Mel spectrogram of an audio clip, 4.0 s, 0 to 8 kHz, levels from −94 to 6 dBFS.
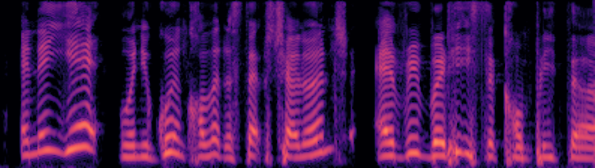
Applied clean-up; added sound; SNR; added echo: neural mask model Resemble Enhance denoiser.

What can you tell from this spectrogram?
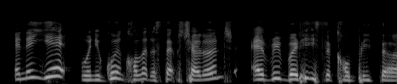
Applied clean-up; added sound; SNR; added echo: none; none; none; none.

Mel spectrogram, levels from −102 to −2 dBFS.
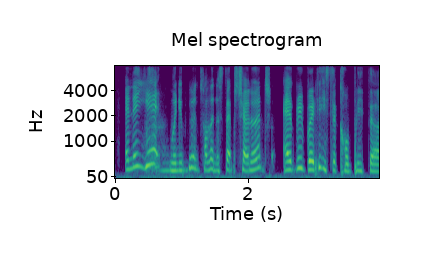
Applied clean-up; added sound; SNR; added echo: neural diffusion model UNIVERSE++.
